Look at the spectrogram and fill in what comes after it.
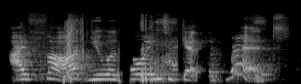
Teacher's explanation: the bread has already been mentioned, so it's old information. And you pronounce it with the rising tone. However, the word you get the falling tone because it's the new information in the sentence.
